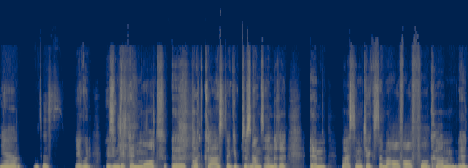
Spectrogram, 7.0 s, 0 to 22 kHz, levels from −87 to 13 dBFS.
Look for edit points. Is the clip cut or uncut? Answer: cut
